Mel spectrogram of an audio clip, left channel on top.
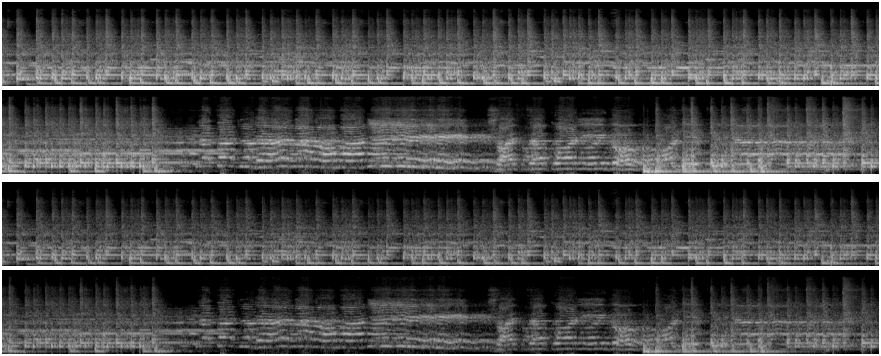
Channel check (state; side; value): quieter; right; 6.9 dB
